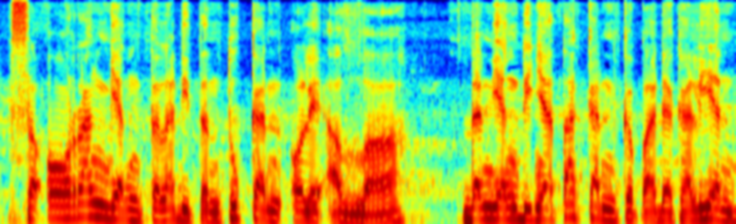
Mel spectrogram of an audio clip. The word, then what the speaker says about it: Allah: Itu A-L-L-A-H. Itu ada. Ya. Itu bacanya apa? Allah. Karena ini berasal dari Quran, maka kami membacanya Allah.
